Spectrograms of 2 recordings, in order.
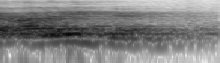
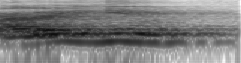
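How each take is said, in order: First: The vowels are reduced, as in casual dialect. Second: The vowels are full, as in careful classical recitation. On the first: This is how people naturally say it in everyday speech. "in Syria we say عليهم" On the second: This is the original classical pronunciation that people no longer use. "We don't say عليهم"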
